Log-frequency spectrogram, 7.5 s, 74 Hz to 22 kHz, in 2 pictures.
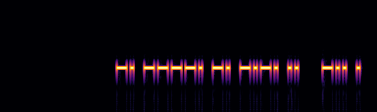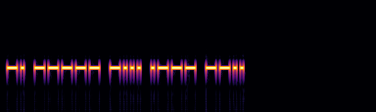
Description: Morse code, heard as a keyed tone, about 36 wpm, 700 Hz. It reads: N9NCI DE N0BJZ
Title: USA Callsign DE Callsign - 5 Characters - 35wpm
